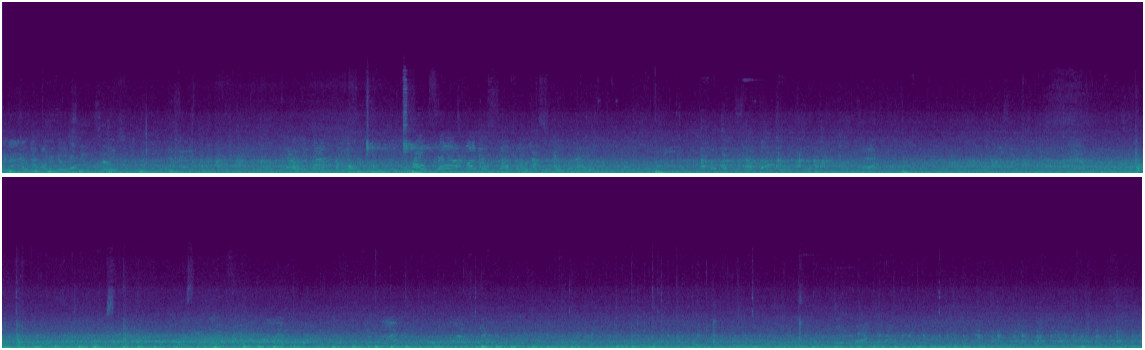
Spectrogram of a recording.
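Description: Traffic hums steadily on a busy city street outdoors.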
